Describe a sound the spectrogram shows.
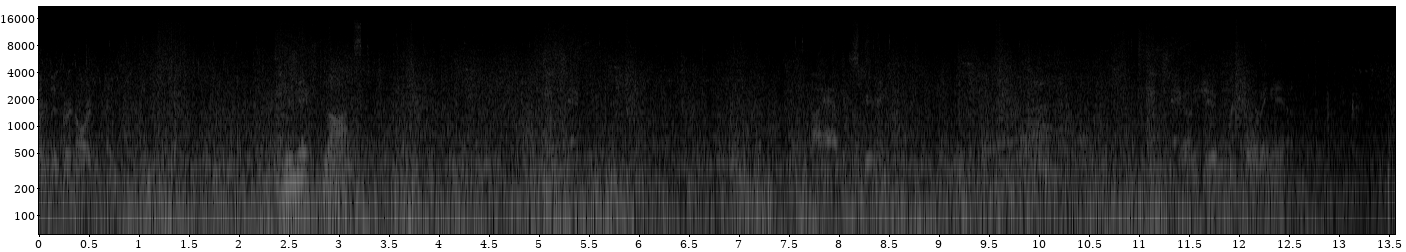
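Explosions and gunfire rumble and crackle in a noisy battle.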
